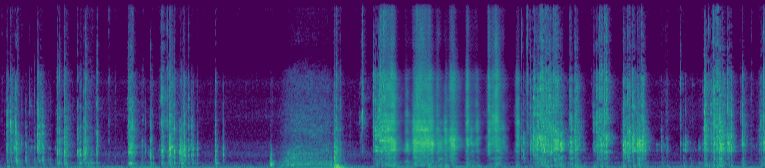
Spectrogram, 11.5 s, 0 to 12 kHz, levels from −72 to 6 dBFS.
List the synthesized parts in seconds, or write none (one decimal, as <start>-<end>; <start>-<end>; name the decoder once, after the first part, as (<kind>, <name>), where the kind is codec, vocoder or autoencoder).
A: 5.8-7.8 (vocoder, Vocos)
